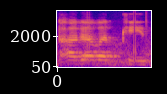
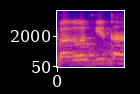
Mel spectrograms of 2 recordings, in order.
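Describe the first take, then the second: First: The first b sound has a breathy puff. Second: The first b sound has no breath puff. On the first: The speaker calls it right. "ఈ రోజు నుంచి భాకి మహాప్రాణం పెట్టండి" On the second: The speaker calls it wrong. "అందరూ ఏం నేర్చుకుంటున్నారంటే నేను భగవద్గీత అనేస్తారు, అలా అనకూడదు"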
